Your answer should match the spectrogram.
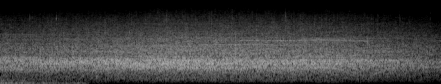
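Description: Audience applauding and cheering as a steady wash of noise that fades out at the end. The low bass of the closing music dies away about a second in.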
